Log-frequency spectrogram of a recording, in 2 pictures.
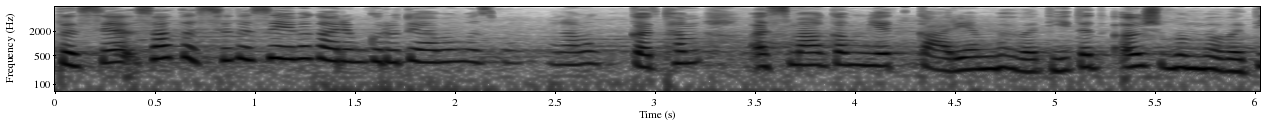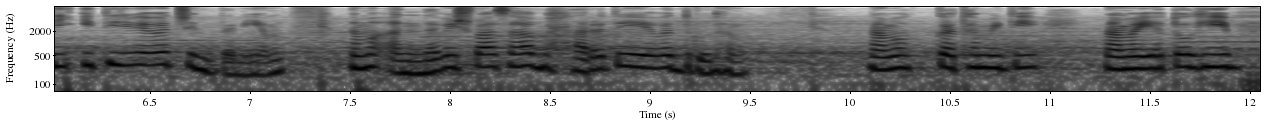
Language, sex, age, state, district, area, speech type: Sanskrit, female, 18-30, Maharashtra, Wardha, urban, spontaneous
